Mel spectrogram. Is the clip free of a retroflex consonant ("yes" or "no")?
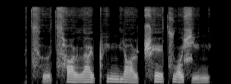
no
